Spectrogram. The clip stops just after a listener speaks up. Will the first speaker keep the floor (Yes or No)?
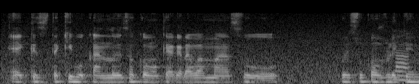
Yes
